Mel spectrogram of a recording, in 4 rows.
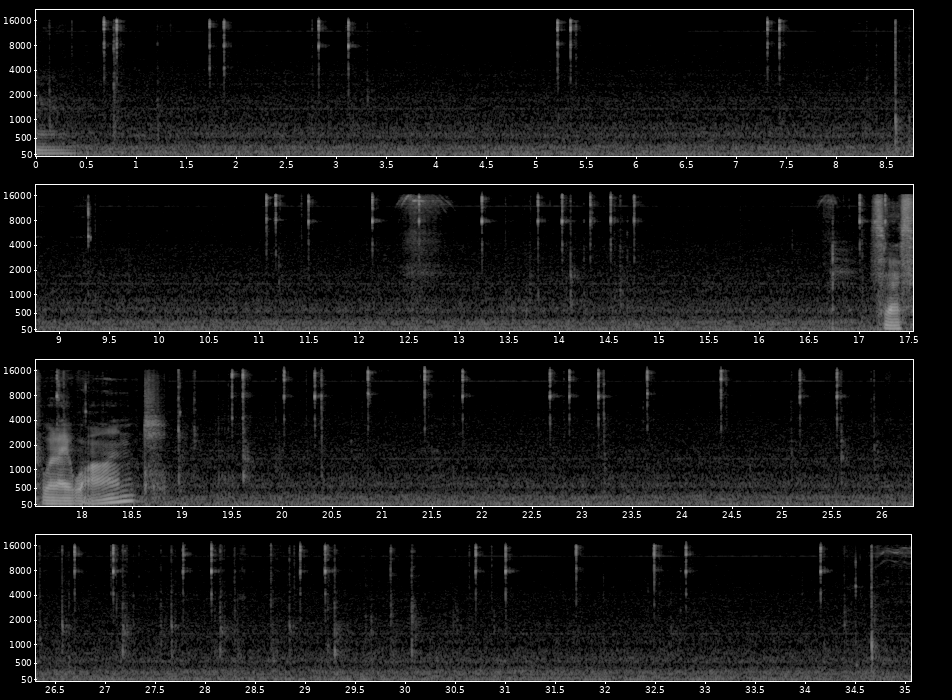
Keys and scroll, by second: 29.9 ctrl+z.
